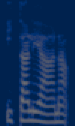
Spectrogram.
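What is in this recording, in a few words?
"italiana", female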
